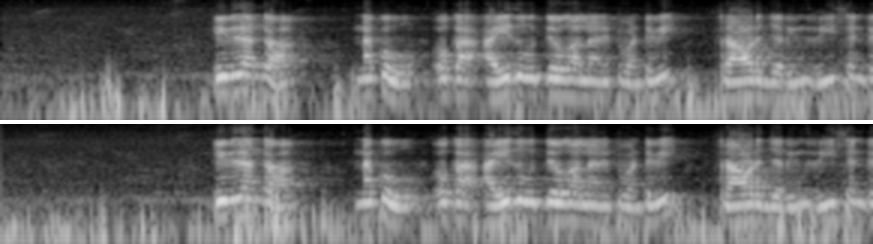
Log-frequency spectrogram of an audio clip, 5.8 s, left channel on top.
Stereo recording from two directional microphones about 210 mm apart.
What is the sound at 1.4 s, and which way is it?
A man's voice, 45° right (ahead or behind).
